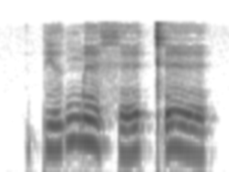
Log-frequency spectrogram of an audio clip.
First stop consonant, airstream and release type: plain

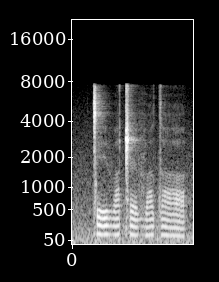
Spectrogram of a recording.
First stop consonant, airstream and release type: click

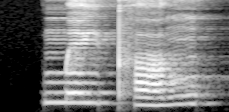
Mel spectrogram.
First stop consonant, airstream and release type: aspirated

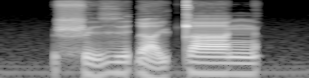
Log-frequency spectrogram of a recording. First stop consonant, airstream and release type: implosive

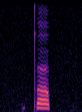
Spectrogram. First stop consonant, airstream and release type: plain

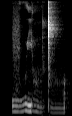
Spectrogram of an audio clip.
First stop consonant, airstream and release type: click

